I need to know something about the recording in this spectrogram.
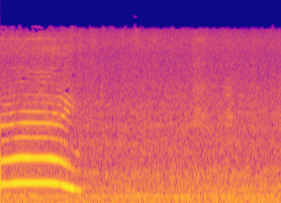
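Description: Liquid pours in a thin stream into a bowl.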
